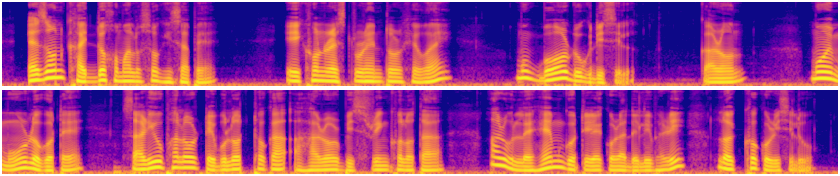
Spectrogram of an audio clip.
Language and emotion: Assamese, sad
